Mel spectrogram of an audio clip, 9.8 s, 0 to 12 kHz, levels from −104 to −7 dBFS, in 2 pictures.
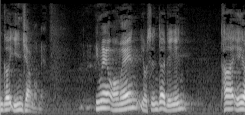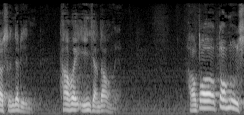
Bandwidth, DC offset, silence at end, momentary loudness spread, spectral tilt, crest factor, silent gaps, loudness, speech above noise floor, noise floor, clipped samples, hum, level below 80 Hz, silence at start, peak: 11 kHz; under 0.1%; 0 s; 14 LU; -7 dB/octave; 18 dB; none; -30 LUFS; 34 dB; -63 dBFS; under 0.1%; none; -70 dBFS; 0 s; -14 dBFS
